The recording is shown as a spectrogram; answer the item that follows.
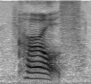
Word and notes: curls: American English

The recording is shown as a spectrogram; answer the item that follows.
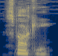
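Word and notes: sparky: au Australian

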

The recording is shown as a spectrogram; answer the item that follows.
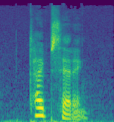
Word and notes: typesetting: American English

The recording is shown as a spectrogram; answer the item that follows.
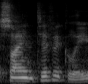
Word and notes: scientifically: American English

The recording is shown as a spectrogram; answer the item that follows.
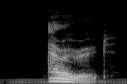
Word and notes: arrowroot: Australian English

